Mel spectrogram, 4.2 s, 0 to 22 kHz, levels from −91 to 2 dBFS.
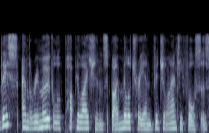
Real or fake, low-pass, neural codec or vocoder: real; 7.2 kHz; none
